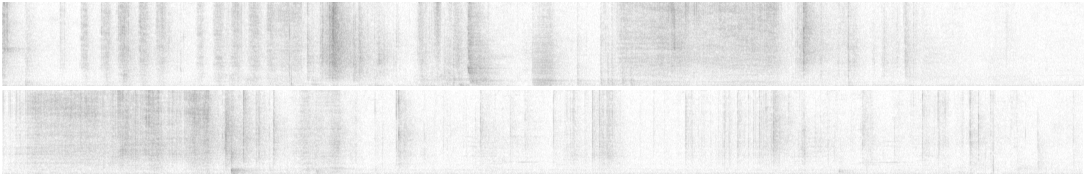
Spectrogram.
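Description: Faint scratchy rasps of a knife blade cutting through grasscloth wallpaper along a metal straightedge, in a double cut through two overlapped layers. Scattered clicks and paper rustles come from the tools and the backing paper.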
